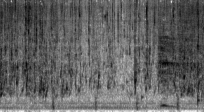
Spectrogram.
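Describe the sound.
Water jets spraying, a steady faint rush and trickle of water with small scattered clicks throughout, no voices.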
